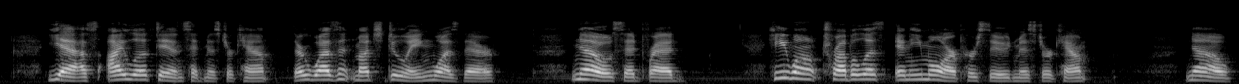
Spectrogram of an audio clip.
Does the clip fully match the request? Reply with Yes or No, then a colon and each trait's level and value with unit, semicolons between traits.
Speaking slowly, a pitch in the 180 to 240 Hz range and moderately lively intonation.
No: slow, 125 wpm; high, 190 Hz; wide, 5.8 semitones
